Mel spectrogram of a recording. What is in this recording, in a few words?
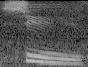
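"syu4", Cantonese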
